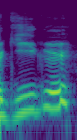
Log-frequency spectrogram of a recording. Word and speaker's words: Giger: for that film so the failure actually it's pronounced HR Giger you know fun enough I'm not critic bait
